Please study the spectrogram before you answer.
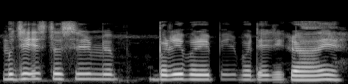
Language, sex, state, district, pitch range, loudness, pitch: Hindi, female, Arunachal Pradesh, Papum Pare, 215-240 Hz, -16 LUFS, 230 Hz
